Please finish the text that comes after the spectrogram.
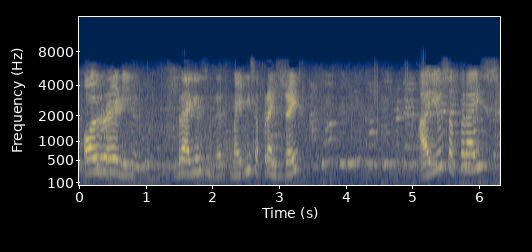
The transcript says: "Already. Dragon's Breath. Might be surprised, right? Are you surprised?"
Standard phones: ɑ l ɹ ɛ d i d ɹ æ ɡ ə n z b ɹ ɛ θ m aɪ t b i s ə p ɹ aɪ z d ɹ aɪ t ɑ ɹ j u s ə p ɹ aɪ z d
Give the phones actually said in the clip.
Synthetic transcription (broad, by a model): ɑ l ɹ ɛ d i d ɹ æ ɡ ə n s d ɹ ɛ s m aɪ t b i s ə p ɹ aɪ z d ɹ aɪ t ɑ ɹ j u s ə p ɹ aɪ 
